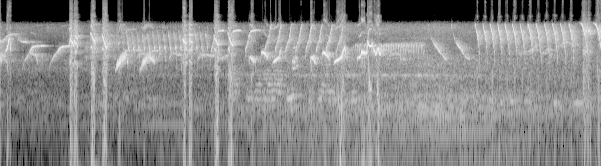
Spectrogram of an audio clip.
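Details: Ngentrok-style oriental magpie-robin song made of rapid rattling trills and fast repeated notes, broken by short whistled slurs and sharp clicks, ending in a long, even trill.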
